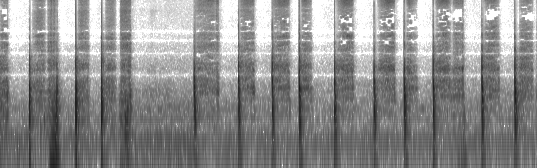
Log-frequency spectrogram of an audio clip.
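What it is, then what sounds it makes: Chalk writing on a chalkboard. A thick pink sidewalk chalk stick held in the hand writes the word "CHALK" on a large, flat black chalkboard. It makes a series of short, dry, scratchy strokes with bright, hissing tops, with a brief pause partway through.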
